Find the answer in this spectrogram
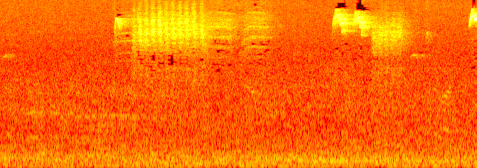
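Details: Eurasian sparrowhawk during the breeding season, around mating time. A faint, rapid series of harsh, pulsed notes is followed by a few sharper short calls, set against steady low-pitched background noise.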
